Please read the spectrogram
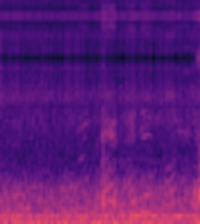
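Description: Car engine idling in a steady low rumble.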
